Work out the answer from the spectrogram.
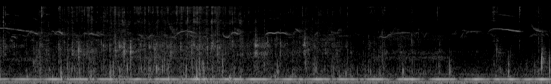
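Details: Newly hatched ring-necked pheasant chicks, about sixty just taken from an incubator, hatched from Nebraska eggs, give thin, high, downslurred peeps that overlap and repeat rapidly over a steady low electrical hum.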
